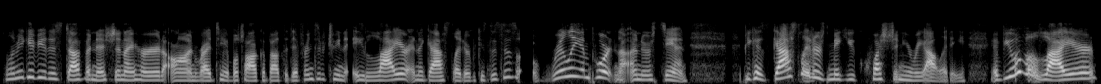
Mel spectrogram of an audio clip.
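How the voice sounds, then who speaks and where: A woman's voice: mid-range voice, big pitch swings, quick pace, vocal fry, a bit bright, no echo. A woman giving casual gossip commentary as a video host, speaking emphatically and often repeating herself for effect, on a slightly lo-fi recording. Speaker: YouTube host recapping reality TV. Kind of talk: casual gossip commentary, talking to live audience.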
